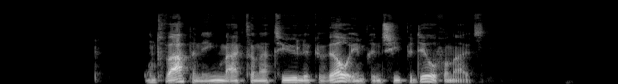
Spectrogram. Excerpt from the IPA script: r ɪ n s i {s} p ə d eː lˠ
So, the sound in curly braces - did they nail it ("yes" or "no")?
no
